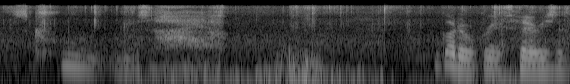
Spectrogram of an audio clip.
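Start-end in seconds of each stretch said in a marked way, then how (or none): 0.1-1.7 soft conspiratorial whisper. Real, not acted. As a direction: breathe it as a secret aside. Aside whispered to camera.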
